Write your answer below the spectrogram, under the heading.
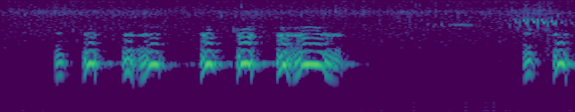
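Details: North American Barred Owl giving a rhythmic run of eight resonant hoots, the 'who cooks for you' pattern, with a drawn-out, wavering ending; two more hoots follow after a pause.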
